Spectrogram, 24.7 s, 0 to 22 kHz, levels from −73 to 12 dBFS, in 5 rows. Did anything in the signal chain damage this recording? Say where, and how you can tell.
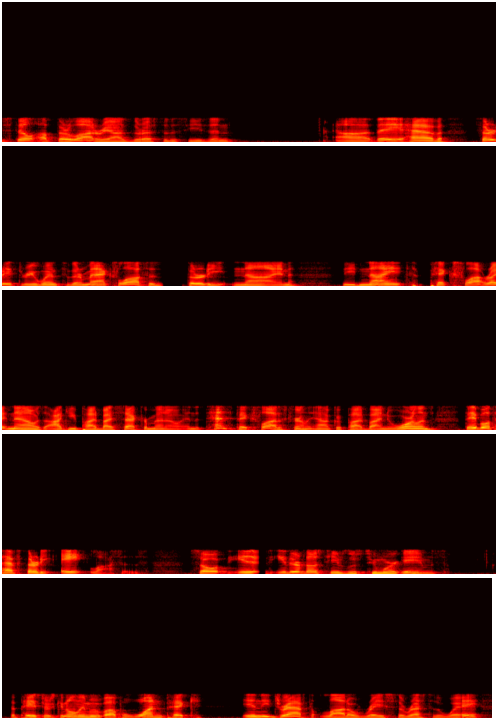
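Yes, at the network stage: packet loss with pitch repetition, six times, at 1.38 s, 6.5–6.74 s (right after "wins so their max"), 8.88–9.04 s (before "pick slot right now"), 17.34–17.46 s, 20.12–20.16 s (between "two more games the" and "can only move up"), and 24.32–24.36 s. The receiver loops the last pitch period into each gap and fades it over about 50 ms. The short ones turn into a held, buzzy tone. The 240 ms and 120 ms gaps run past that fade into silence, then cross-fade back. Around 9 s the losses come in bits, about 60 ms spread over 160 ms. The G.711 telephone band underneath sounds as it should.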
